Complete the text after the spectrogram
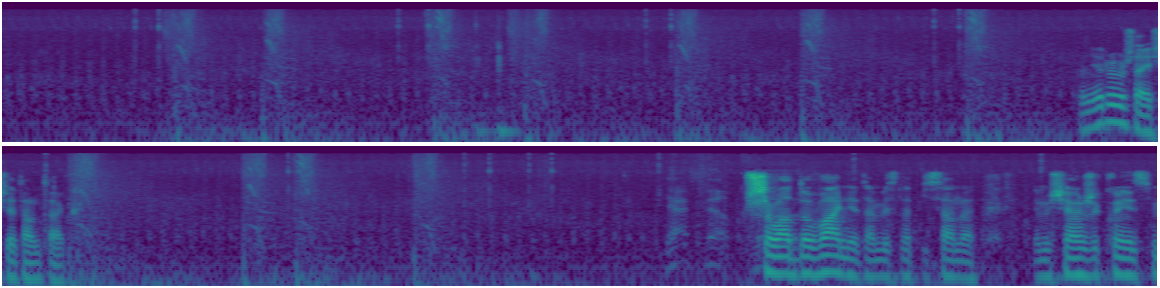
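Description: A rifle fires repeated sharp shots.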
